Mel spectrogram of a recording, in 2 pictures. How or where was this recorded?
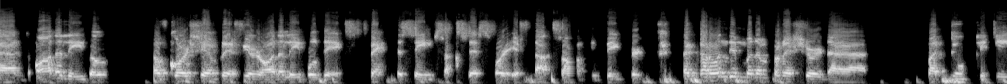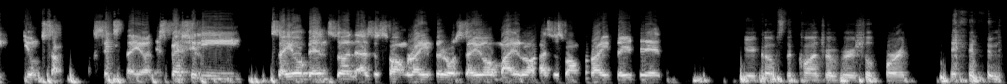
video call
